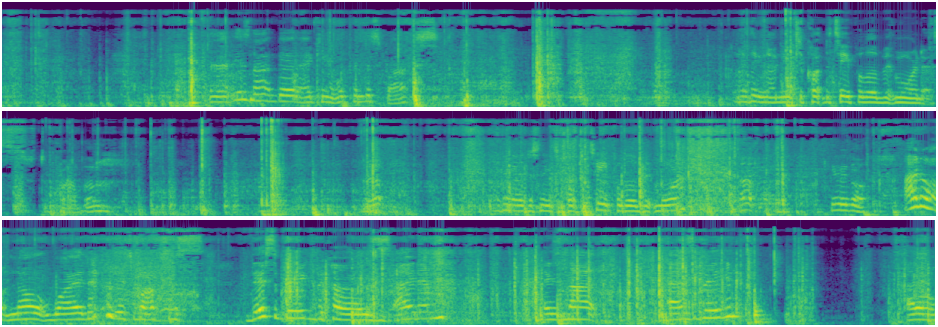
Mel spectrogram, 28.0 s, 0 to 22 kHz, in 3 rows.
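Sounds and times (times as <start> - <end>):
cardboard rubbing and scraping: 10.9 - 26.7.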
